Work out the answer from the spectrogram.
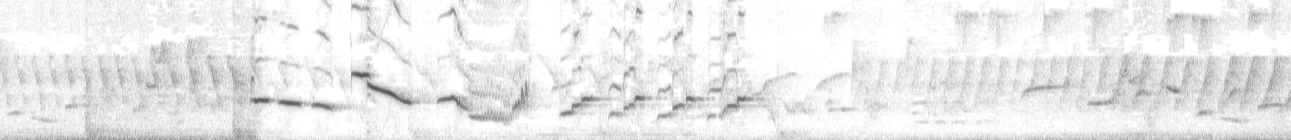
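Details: Oriental magpie-robin in a provocation song against a rival: a run of loud, sharp, twisting whistles and chattering notes, fading into a quieter, continuous background song.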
